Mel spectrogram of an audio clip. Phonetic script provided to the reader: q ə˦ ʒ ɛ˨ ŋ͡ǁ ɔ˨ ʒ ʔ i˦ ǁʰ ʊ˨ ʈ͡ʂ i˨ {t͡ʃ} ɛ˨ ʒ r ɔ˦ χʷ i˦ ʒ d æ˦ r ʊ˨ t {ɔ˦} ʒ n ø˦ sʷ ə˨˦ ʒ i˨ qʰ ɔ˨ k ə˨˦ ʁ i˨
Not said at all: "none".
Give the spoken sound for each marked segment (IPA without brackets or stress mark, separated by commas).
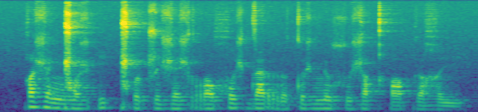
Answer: ʒ, ʊ˦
